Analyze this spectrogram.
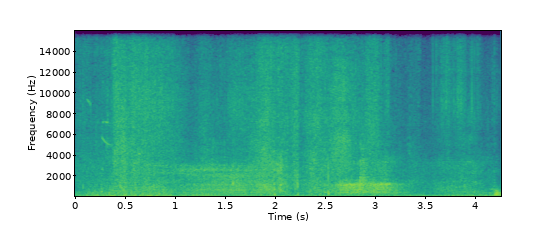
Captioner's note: sound of heavy breathing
